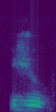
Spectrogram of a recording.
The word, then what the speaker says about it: joues: And notice how I'm pronouncing that. Tu joues. It's the same as with the E. Okay, so we don't change our pronunciation. It's a bit like my rule that we hardly ever pronounce that last letter in French. So je joue, tu joues. They sound the same, but they are spelt differently, so be careful with that.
